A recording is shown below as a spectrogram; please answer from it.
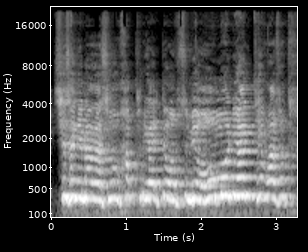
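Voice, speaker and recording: A man preaching from the pulpit with a very high, mellow voice. His sermon is dramatic, and he rises into raised, pleading tones. The sound comes from a little off the mic and rings through a big echoey church. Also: steady tone, fairly quick, recorded from a distance. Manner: dramatic, acts out biblical laments in raised voice. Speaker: pastor. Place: church sanctuary.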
